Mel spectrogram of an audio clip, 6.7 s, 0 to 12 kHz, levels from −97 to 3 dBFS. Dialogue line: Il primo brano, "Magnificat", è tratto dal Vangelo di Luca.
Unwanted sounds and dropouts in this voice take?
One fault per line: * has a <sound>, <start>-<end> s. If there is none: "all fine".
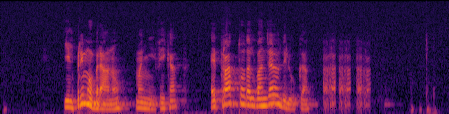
* has a laugh, 4.8-5.6 s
